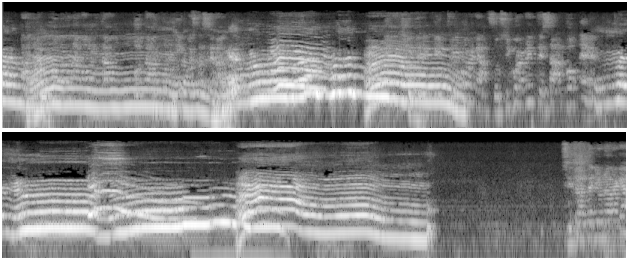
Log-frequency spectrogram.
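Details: Dogo Argentino calling for its mother with long drawn-out howls indoors; each wavering, tonal howl bends up and down in pitch and lasts several seconds, with a brief pause and a soft human voice between bouts.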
